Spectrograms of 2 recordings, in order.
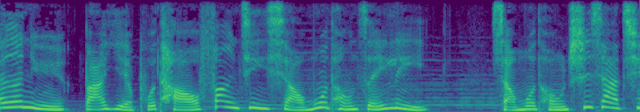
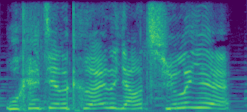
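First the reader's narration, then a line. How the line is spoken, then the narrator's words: Laughing, joyful singing child. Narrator (Chinese): 小牧童又跳又笑，唱起最快乐的歌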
